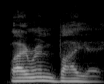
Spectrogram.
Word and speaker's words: Byron Valle: So finally, I see somebody in a fucking Instagram comment like, now maybe he'll learn to pronounce his name properly. I'm like, fuck. And then Byron Valle.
